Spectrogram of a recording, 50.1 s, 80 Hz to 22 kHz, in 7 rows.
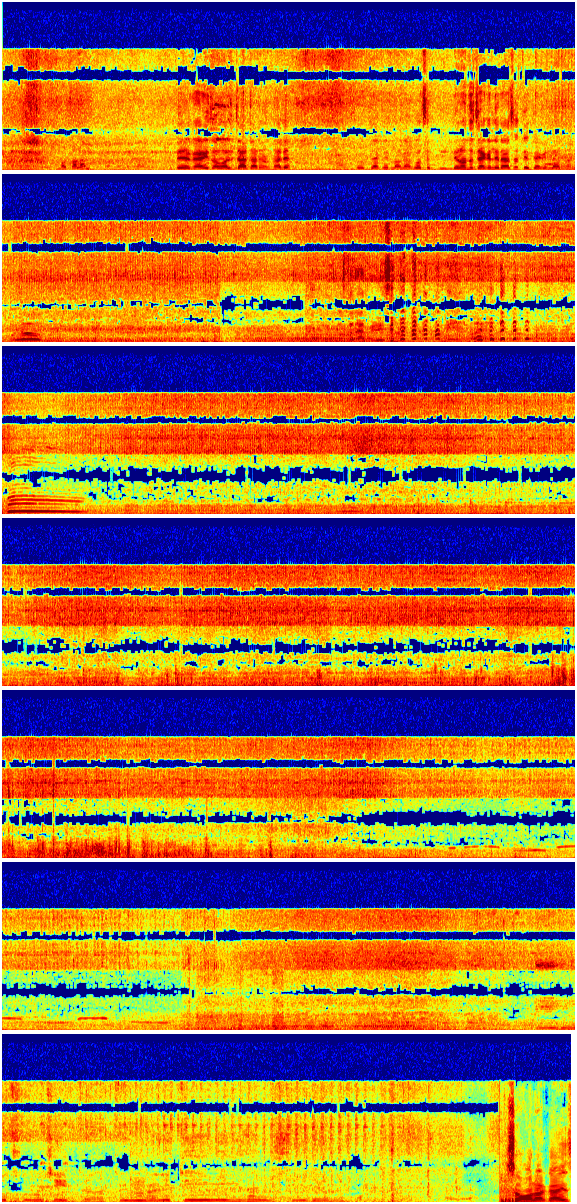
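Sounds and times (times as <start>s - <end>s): motorcycle engine: 0.0s - 49.4s
road noise: 0.0s - 50.0s
wind rushing over microphone: 8.6s - 45.6s.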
